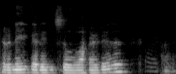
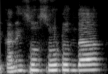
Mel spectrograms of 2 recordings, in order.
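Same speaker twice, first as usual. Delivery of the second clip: scornful question; 10 semitones higher, 4 dB louder than usual. Retold or imitated. Church people scorn poor man.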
